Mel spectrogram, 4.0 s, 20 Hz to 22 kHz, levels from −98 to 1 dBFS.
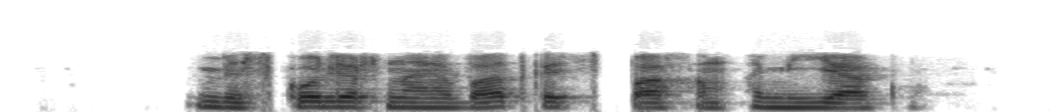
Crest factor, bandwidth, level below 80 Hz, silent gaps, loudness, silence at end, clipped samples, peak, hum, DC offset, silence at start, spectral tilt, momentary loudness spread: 18 dB; 3.9 kHz; -62 dBFS; none; -20 LUFS; 0.7 s; under 0.1%; -4 dBFS; none; under 0.1%; 0.75 s; -9.5 dB/octave; 8 LU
